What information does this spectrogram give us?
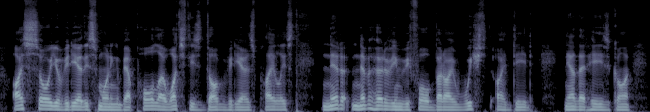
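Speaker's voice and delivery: usual speaking voice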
